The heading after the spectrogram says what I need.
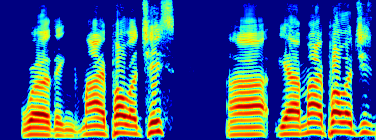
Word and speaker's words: Worthing: Well, I'm reading it how it's pronounced, Worthington. That's how it's pronounced, isn't it? Or is it? Oh, it's Worthing, isn't it? Yeah, you call Worthing, I think, is it? Worthing.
